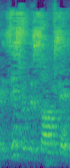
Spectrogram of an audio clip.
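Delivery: ordinary delivery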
